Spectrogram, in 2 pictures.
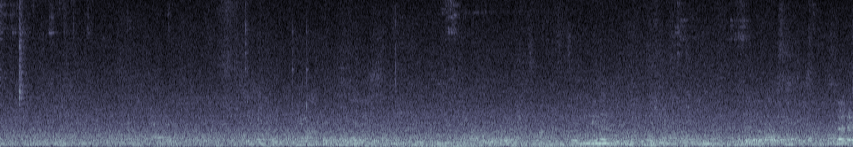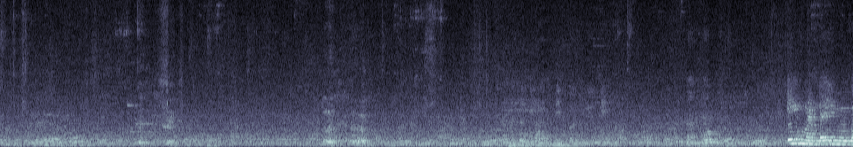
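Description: A young girl speaks into a microphone, heard through a loudspeaker in an echoing room.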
